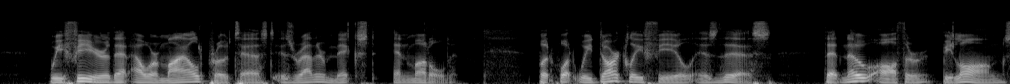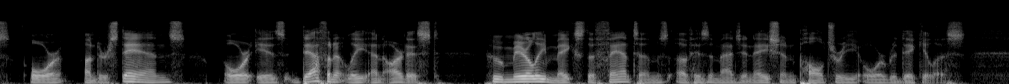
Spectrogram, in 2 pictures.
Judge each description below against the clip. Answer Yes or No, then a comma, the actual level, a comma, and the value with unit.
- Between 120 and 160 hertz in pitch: No, very low, 90 Hz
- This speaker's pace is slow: Yes, slow, 120 wpm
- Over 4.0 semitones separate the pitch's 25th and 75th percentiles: Yes, average, 5.0 semitones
